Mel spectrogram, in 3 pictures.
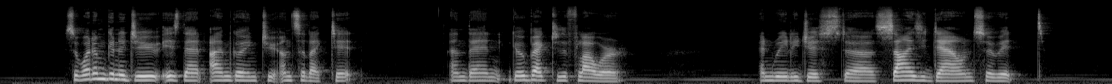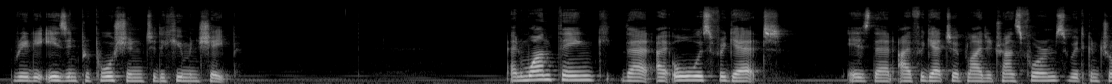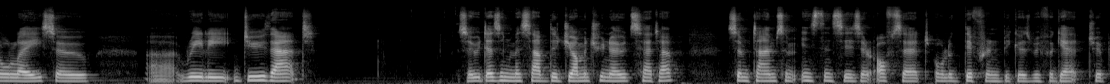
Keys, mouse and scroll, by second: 8.4 middle click, 9.4-10.2 scroll down 3, 10.5 click, 12.8 s, 18.5 click, 20.0 click, 22.8 click, 32.0 click.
